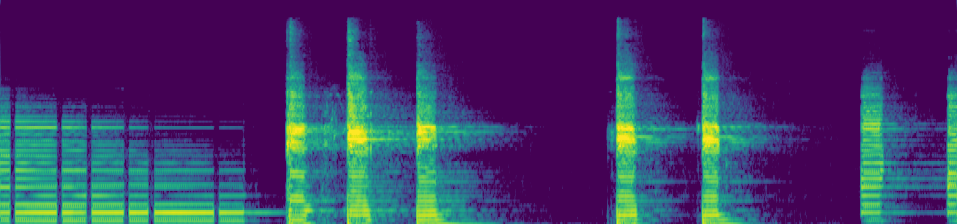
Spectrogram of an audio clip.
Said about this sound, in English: One of the most important things about a … sound is that cool surf reverb, and we have one in here.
